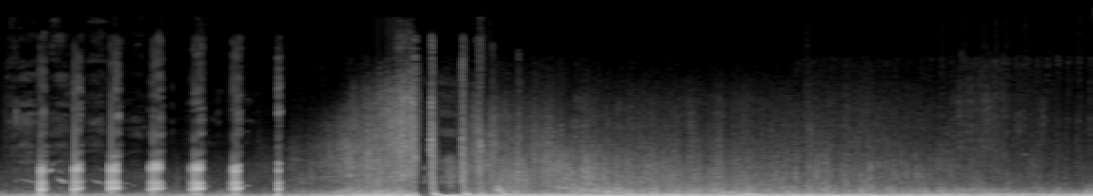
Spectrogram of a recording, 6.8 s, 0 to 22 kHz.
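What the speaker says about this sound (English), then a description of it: "you can sit back and just watch that missile take its course and reach its destination" A missile strike in the video game Helldivers 2: a few rapid sharp shots, then a descending whoosh and a huge booming explosion followed by a long, loud rumbling roar that fills the rest of the scene.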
